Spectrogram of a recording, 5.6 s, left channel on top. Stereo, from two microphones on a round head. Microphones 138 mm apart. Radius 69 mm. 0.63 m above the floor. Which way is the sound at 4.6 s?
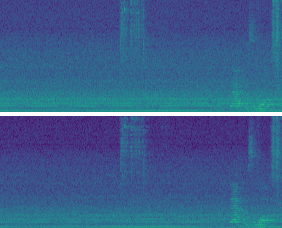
25° right (ahead or behind).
